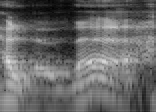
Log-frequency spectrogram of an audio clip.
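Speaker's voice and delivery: put-on festive greeter voice. Parent tries out the voice once used for their children: Father Christmas voice. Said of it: "Father Christmas voice".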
